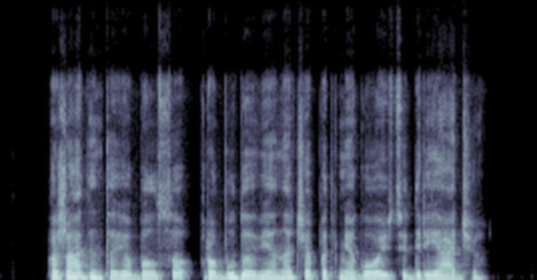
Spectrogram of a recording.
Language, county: Lithuanian, Utena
